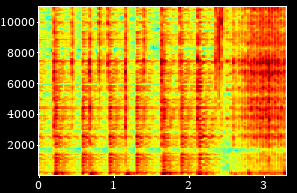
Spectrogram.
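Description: A Commodore 64 demo tune played on the matching SID chip, with punchy rhythmic bass pulses and bright chiptune tones in a quick repeating pattern, fairly quiet.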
